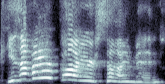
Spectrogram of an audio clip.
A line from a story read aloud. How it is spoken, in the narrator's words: he's screaming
